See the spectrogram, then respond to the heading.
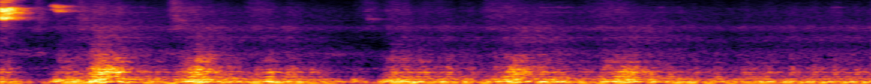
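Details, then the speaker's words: Honda CR-V with misfire on all four cylinders, running very rich, just after correcting distributor firing order; low uneven lumpy rumble with no steady idle; rough running, cause not found, owner suspects fuel pressure regulator. "Okay. Open a prayer. That sounded really bad."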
